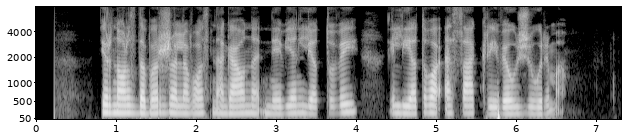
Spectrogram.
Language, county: Lithuanian, Panevėžys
